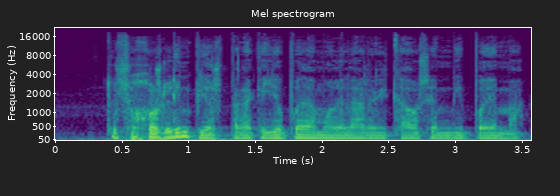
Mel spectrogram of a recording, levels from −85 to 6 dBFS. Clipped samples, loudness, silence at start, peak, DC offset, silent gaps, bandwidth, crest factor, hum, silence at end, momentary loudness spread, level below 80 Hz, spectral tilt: under 0.1%; -19 LUFS; 0.25 s; -2 dBFS; under 0.1%; none; 17.5 kHz; 16 dB; none; 0.05 s; 10 LU; -30 dBFS; -7 dB/octave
